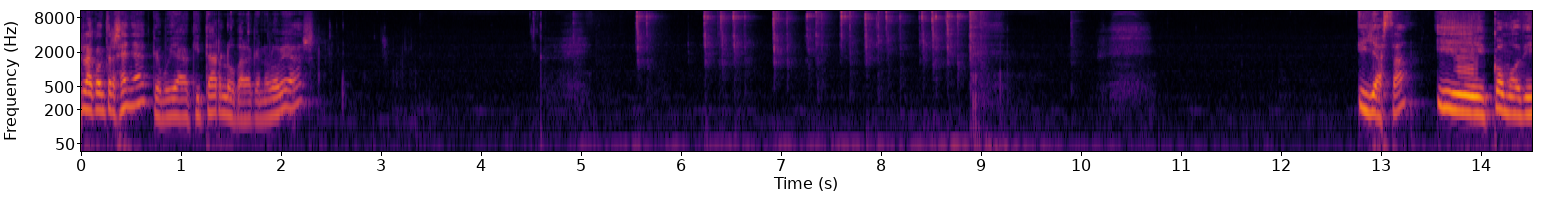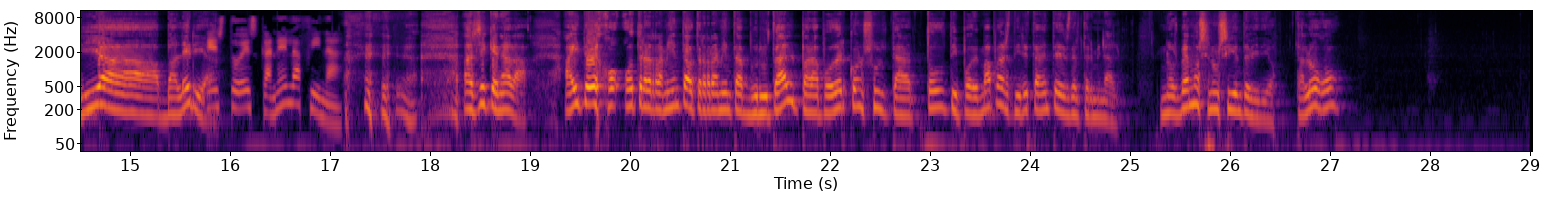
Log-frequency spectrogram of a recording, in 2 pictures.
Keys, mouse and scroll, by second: 1.8 click, 3.3 click.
